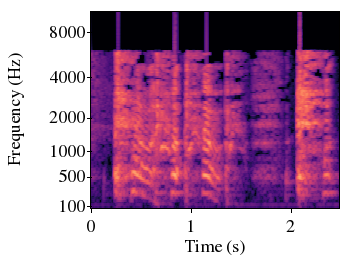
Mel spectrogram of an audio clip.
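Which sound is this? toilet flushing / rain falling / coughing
coughing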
